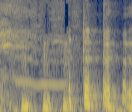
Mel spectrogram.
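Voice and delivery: laughing high; high-pitched burst of laughter. Real, not acted. Laughs at own impression.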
